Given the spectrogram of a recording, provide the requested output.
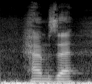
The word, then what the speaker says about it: Hamza: The answer is the back of the tongue will not be raised when we pronounce letter Hamza, which means it will be a light letter.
